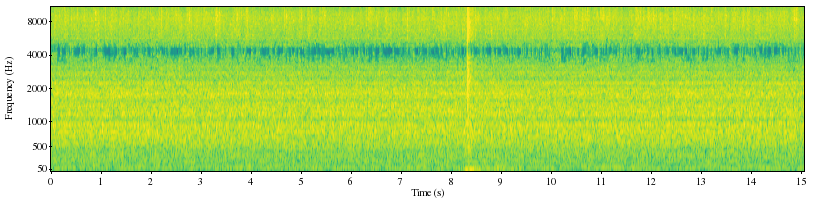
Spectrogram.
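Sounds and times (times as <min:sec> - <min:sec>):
washing machine motor hum: 0:00.0 - 0:15.0
water churning in drum: 0:00.0 - 0:15.0
short thump: 0:08.2 - 0:08.8.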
